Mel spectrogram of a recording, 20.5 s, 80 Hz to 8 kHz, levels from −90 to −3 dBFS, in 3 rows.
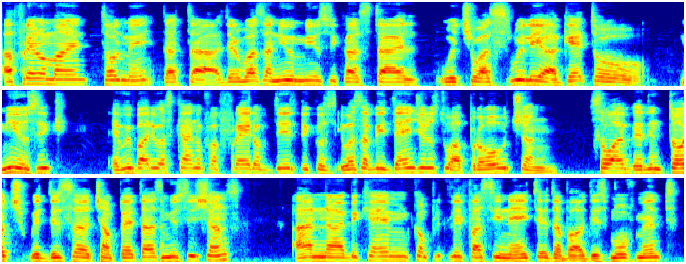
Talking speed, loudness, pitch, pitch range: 160 wpm, -19 LUFS, 135 Hz, 125-150 Hz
